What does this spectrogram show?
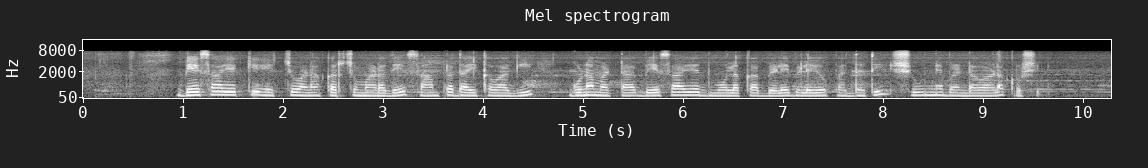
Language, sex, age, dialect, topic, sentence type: Kannada, male, 18-24, Mysore Kannada, agriculture, statement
